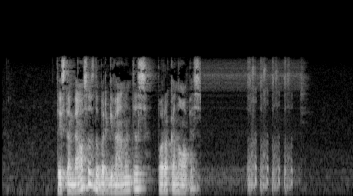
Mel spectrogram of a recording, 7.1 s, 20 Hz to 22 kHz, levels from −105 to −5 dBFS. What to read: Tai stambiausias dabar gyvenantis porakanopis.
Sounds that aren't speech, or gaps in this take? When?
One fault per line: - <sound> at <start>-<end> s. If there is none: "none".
- laugh at 4.9-5.9 s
